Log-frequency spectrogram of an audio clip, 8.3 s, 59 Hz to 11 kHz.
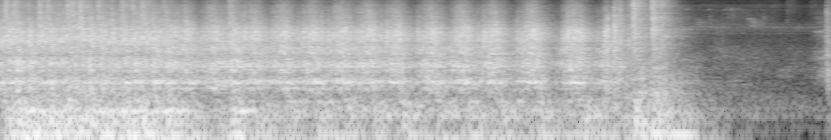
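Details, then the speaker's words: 408 stroker small-block Mopar (from a 360), carbureted without a choke, with HEI ignition, on cam break-in start. The starter churns slowly for seven seconds without catching; the battery is suspected of giving too little voltage. "that battery sounds terrible yeah you want to maybe we'll change that battery"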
